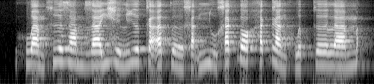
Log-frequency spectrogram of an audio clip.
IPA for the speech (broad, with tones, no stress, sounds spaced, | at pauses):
h w a˧˩ m x ɨ˧ ə̯ z a̤˨˩ m z aː˨˦ j ɣ e̤˨˩ l i˧ ə̯ k a̰ː˧˥ t̪ ə̤ː˨˩ x a̰˧˥ n ɲ u˧˩ x a˦˥ k̚ l ɔ˧ h a˦˥ k̚ ɣ a˧˩ n h w ə˨˩ p̚ k əː˧ l a˨˦ m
